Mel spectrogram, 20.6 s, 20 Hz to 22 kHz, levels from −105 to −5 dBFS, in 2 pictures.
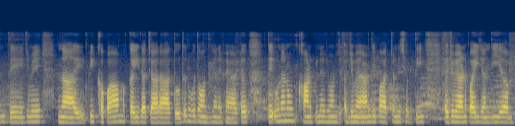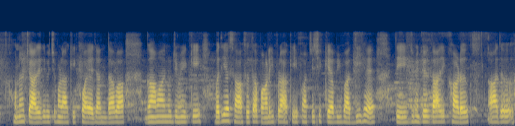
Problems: continuous background conversations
